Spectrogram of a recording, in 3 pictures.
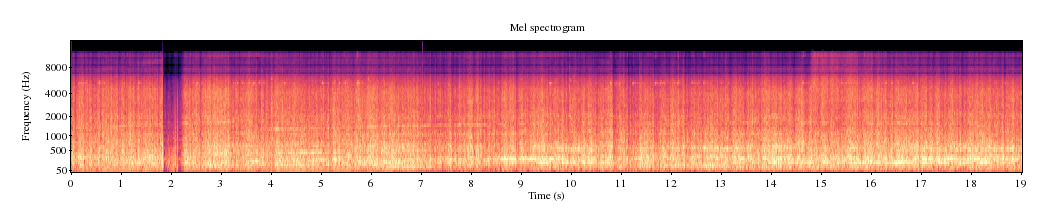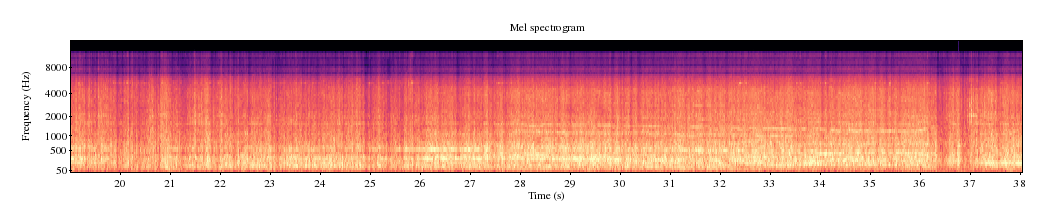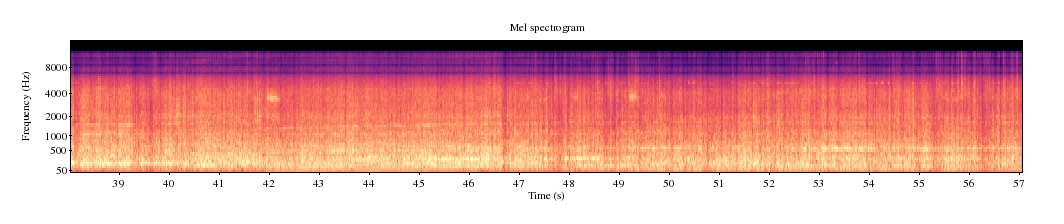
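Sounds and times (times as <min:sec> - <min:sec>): bus engine and road noise: 0:00.0 - 0:57.0.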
